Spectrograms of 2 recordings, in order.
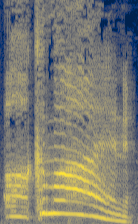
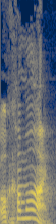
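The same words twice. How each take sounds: First: It is said in an overacted kid-actor way. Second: It is said in a natural, relaxed way.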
